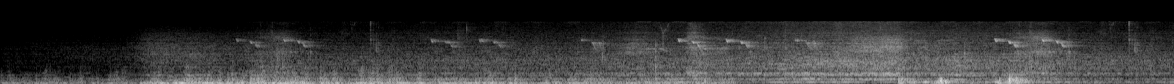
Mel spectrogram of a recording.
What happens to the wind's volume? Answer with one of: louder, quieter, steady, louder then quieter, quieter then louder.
louder then quieter.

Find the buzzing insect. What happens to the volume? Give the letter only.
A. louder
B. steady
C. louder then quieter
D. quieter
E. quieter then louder
A.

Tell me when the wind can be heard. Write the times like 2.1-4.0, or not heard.
0.0-7.4.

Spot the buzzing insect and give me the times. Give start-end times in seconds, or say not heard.
2.2-11.7.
